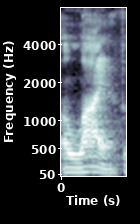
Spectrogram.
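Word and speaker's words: Alioth: Yeah, and there's a great big smoke monster there called Eliath, which sounds like the name Elias but pronounced with a lisp.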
